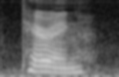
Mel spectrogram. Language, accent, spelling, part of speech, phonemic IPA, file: English, US, tearing, verb / adjective / noun, /ˈtɛɹ.ɪŋ/, En-us-tearing.ogg
- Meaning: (verb) present participle and gerund of tear; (adjective) 1. enormous; of great size or impact 2. very hasty; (noun) The act by which something is torn; a laceration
